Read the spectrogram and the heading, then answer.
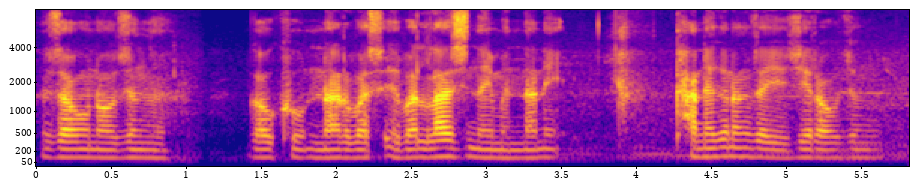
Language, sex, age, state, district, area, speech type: Bodo, male, 18-30, Assam, Baksa, rural, spontaneous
